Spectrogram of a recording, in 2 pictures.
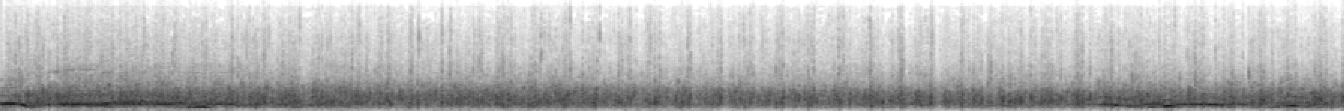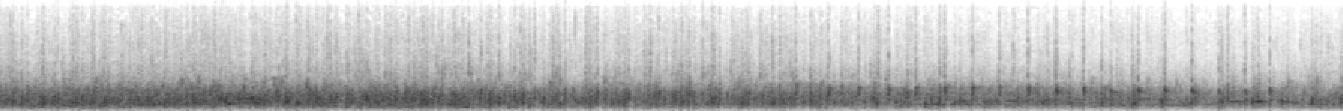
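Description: A room of people at a county commissioners' meeting claps loudly and without a break for a high school football team's state championship, a long, dense, sustained ovation with crowd noise mixed in.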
